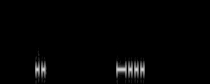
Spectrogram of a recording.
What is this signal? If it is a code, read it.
Morse code, heard as a keyed tone, about 43 wpm, spaced as for 11 wpm, 700 Hz. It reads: IB
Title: USA Call Signs - 6 Characters - 8x Character Spacing - 40wpm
